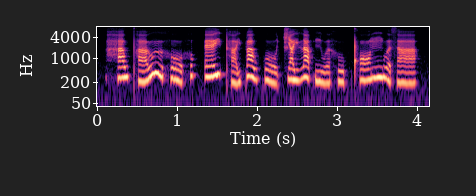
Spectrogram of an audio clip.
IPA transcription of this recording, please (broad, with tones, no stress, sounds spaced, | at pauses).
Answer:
h a˧˥ w pʰ a˩˧ ʋ ɯː˥˨ h oː˧˩ h o˥˨ k̚ ʔ ɛː˧˥ j pʰ a˩˧ j p a˥˨ w k oː˧˩ t͡ɕ a˧ j l a˥˨ p̚ ɲ u˩ ə̯ h uː˧˩ p̚ kʰ ɔː˧˥ n ŋ u˥˨ ə̯ s aː˧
